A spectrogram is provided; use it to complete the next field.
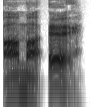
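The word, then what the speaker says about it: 甘え: It pronounced amae, it is a notoriously difficult word to translate into English. At its core, amae describes the innate human desire to depend completely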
